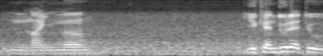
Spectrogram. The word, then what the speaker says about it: niner: be pronounced as fiver, niner. You can do that too. You can add R behind 5 and R behind 9, so it becomes fiver, niner.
